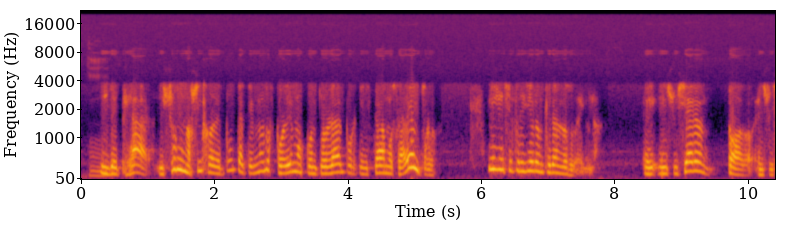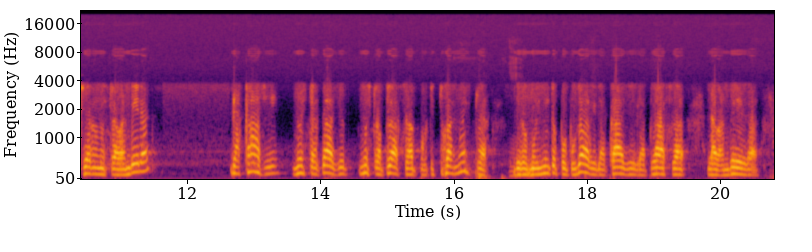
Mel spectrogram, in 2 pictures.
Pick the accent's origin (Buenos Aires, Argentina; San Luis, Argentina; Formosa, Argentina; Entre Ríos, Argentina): Buenos Aires, Argentina; Villa Jardín; yo no, yo vengo importado de Villa Jardín, sí, pero vecino.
